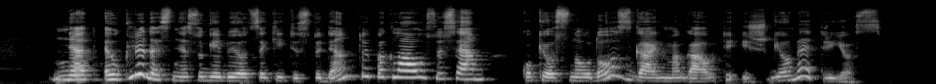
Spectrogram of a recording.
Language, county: Lithuanian, Kaunas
